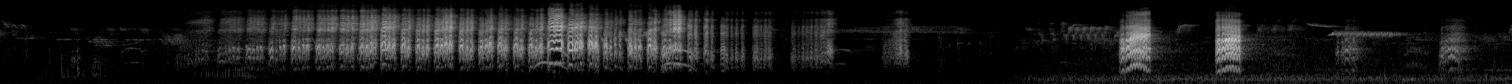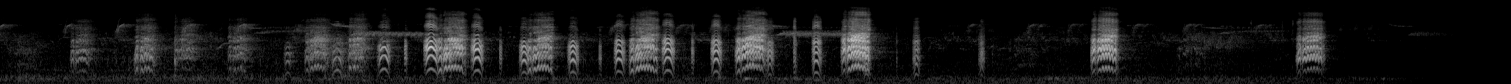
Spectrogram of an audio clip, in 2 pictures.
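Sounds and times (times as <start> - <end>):
Acorn woodpecker: 0.1 - 9.5, 14.4 - 28.5.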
